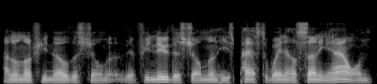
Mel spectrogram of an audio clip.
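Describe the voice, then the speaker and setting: A man giving relaxed, conversational golf commentary in a chatty, rambling, anecdotal way. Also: on the low side, racing, no room sound, dull audio.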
